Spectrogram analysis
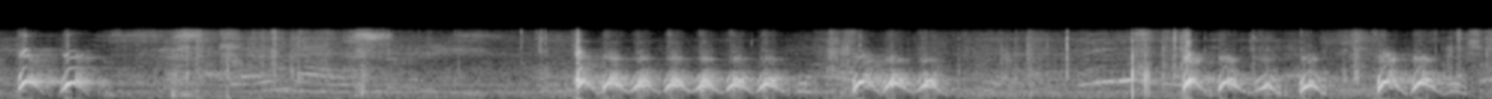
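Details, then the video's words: Maizie Grace, a pet dog who loves to bark, lets out rapid bursts of high, yelping barks, about five or six in quick succession, with pauses between volleys; a few softer sounds and faint voices lie underneath. "Maizie's bark"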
